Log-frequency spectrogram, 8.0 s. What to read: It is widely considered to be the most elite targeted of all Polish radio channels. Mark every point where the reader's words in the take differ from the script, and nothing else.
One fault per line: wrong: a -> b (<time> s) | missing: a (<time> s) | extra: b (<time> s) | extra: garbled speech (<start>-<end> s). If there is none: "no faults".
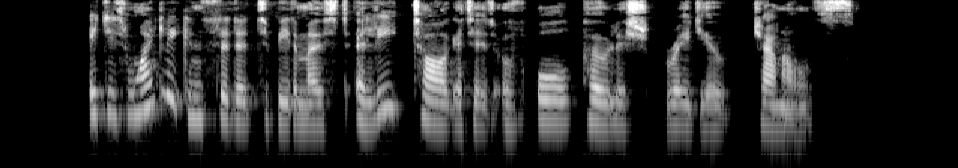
no faults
